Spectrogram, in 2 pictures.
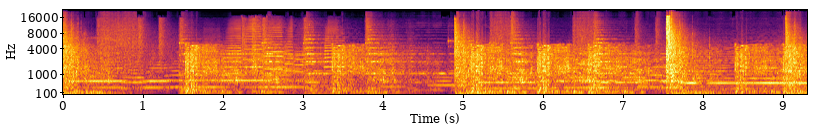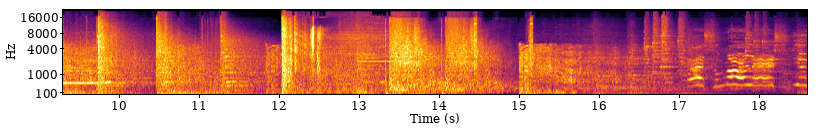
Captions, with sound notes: back toward town and ride. - Hold your ground, boys, we're settlin' this tonight. - Call it Bald Knobber! (guns firing)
